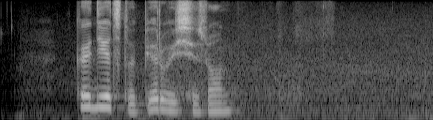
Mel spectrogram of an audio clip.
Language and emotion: Russian, sad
